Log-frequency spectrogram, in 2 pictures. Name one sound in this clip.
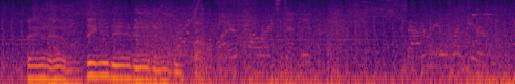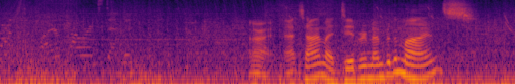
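Rapid video game gunfire and explosions crackle.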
